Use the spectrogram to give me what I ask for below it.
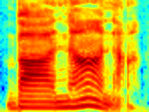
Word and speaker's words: banana: We do not say banana. We say bhana. The first and last become schwas.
